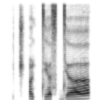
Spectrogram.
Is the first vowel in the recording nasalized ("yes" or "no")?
yes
